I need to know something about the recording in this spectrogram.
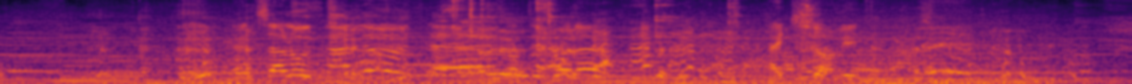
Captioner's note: laughter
